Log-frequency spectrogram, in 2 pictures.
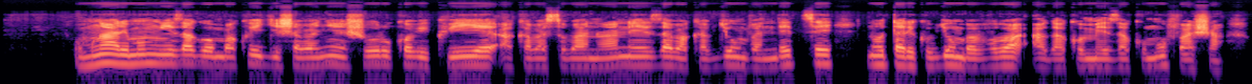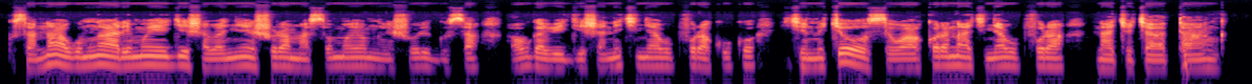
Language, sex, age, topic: Kinyarwanda, male, 18-24, education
